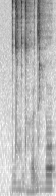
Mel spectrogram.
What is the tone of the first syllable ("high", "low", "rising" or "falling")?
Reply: high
